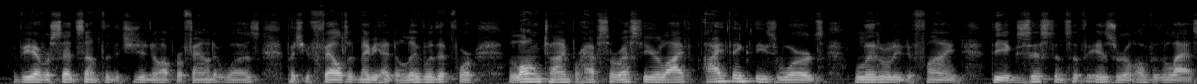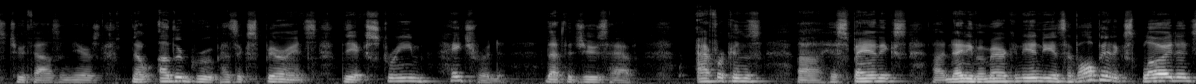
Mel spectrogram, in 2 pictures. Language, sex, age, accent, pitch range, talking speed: English, male, 60-79, American, 115-155 Hz, 180 wpm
